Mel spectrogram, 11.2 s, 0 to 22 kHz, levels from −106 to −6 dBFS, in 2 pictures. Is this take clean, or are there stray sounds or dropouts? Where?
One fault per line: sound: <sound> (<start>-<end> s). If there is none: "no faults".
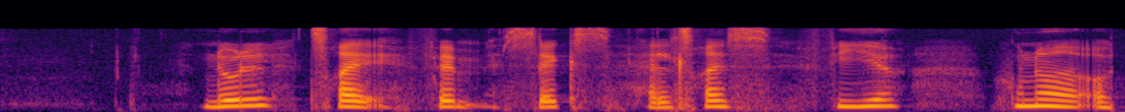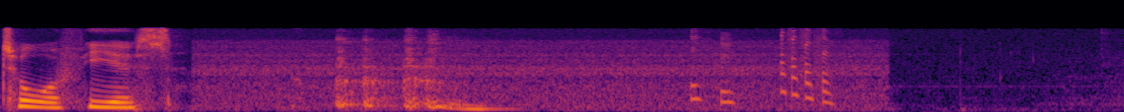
sound: throat clearing (7.1-8.3 s)
sound: chirp (9.1-9.9 s)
